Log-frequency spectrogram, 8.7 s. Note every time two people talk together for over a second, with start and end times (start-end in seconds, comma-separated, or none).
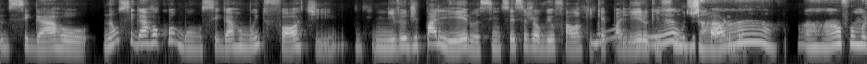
5.9-7.1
